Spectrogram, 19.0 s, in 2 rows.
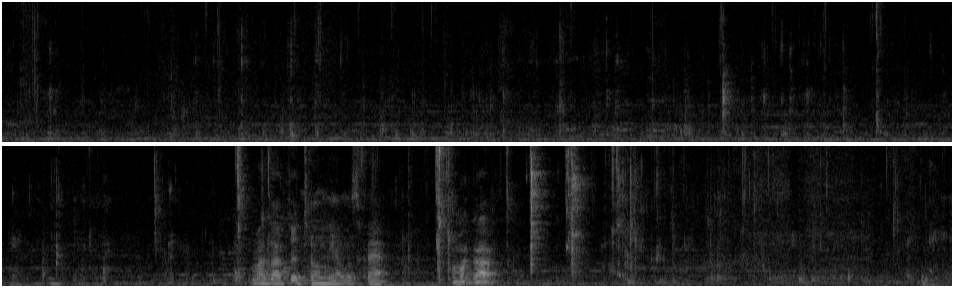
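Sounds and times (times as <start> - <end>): low room hum: 0.0 - 19.0
people chewing food: 0.0 - 19.0.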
